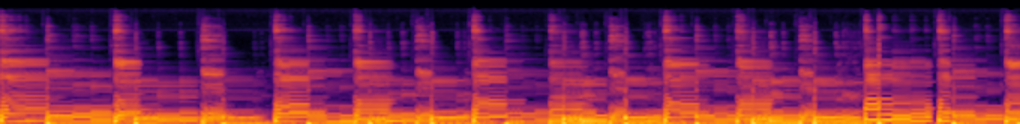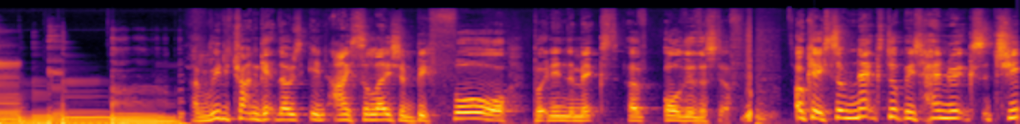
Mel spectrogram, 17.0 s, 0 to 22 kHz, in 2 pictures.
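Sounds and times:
slap bass guitar riff: 0.0 - 10.2.

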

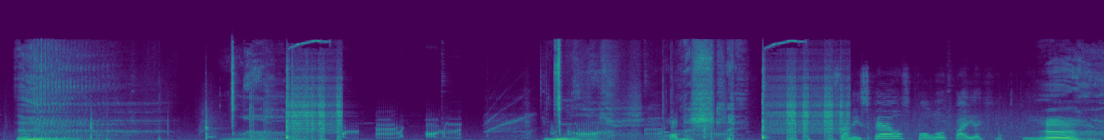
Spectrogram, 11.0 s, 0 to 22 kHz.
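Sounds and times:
buzzy electronic blips: 3.0 - 5.4
television static hiss: 5.5 - 11.0.

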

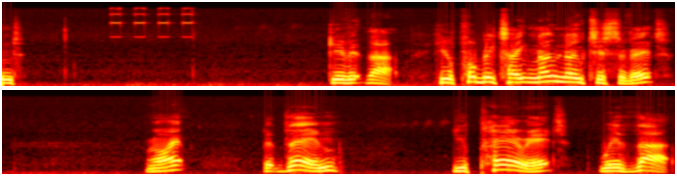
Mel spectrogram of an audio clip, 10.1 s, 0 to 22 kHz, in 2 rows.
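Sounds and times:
high-pitched collar beeps: 0.8 - 1.5.

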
